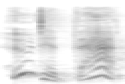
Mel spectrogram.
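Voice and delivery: high startled who; startled question. Acted. Pete startled.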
